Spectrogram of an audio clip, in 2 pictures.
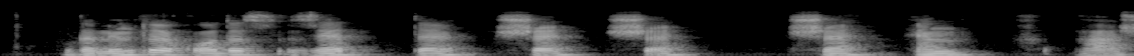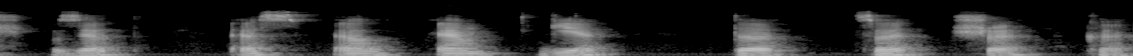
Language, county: Lithuanian, Kaunas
